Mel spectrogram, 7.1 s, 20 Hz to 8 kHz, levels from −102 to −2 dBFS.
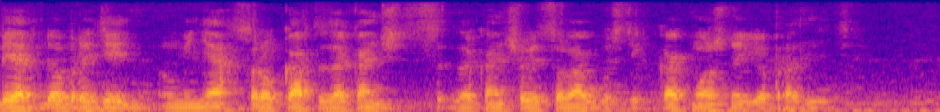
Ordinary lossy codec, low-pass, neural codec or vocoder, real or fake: AAC, 32 kbps; 7.2 kHz; none; real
